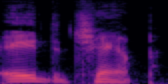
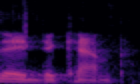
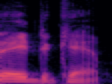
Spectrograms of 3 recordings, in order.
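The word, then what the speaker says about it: aide-de-camp: Is it aid to camp or aid to champ? Is it is it like a French word I'm mispronouncing? It's aid to camp. It's aid to camp.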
